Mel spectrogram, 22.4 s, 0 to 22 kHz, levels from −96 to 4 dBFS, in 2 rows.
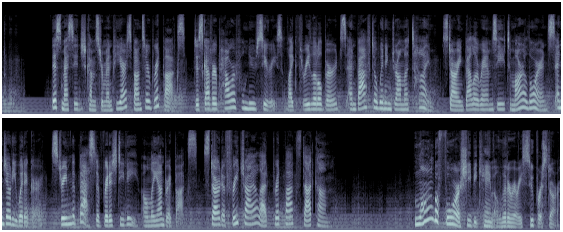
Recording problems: electrical hum; faint; throughout; 60 Hz, 20 dB below the speech

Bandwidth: 13.5 kHz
